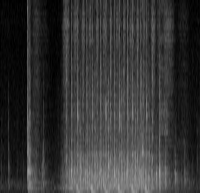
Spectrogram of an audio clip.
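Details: Bolens GroundsKeeper lawn tractor, cold start after sitting (fuel possibly leaked out): small single catches after a false start, then runs with a ragged, uneven chuffing beat before fading; rough running, owner suspects the carburettor.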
